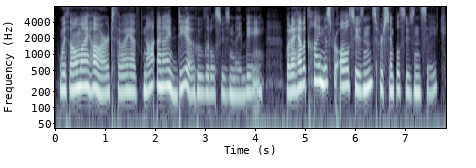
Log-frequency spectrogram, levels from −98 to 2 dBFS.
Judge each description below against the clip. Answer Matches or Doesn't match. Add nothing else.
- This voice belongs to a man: Doesn't match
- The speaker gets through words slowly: Doesn't match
